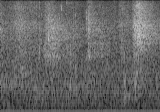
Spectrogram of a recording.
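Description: A person drinking cola from a plastic cup: swallowing, with two short breathy hisses, one about half a second in and one near the end.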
